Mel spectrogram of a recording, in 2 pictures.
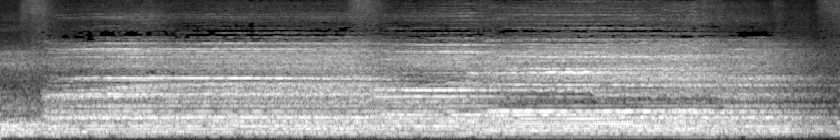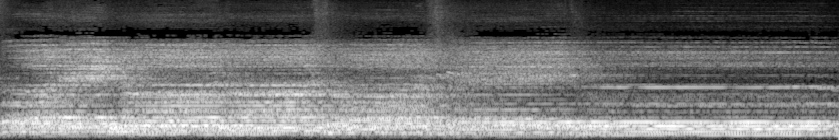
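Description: Mixed four-part choir (sopranos, altos, tenors, basses) singing the sacred text "Father, forgive them, for they know not what they do" in sustained, smooth phrases. There is a short break between phrases about halfway through, then the choir comes back in.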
